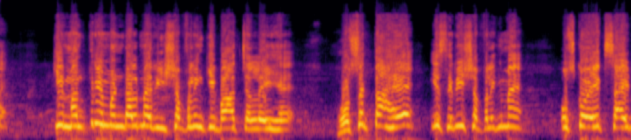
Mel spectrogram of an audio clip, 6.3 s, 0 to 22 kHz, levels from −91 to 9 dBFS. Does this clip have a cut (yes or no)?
no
